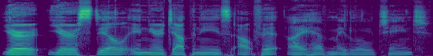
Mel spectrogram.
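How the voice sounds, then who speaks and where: A man's voice: lowish voice, level tone, unhurried, darkish tone, no room sound, studio quality. A man co-hosting a podcast in casual chat, joking and teasing. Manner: joking, teasing, puts on silly voices. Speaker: podcast co-host.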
